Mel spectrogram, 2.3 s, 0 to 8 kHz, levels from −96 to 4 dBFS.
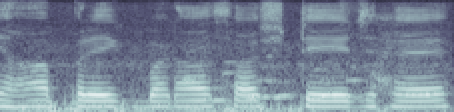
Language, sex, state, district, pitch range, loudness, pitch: Hindi, male, Haryana, Charkhi Dadri, 155-160 Hz, -13 LUFS, 160 Hz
